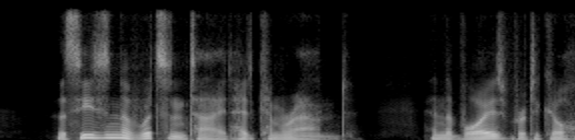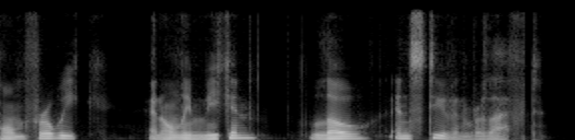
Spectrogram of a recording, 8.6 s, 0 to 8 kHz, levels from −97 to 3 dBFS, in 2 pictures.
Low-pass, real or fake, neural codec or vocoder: 7.2 kHz; fake; codec, 24 kHz, 1.2 kbps, DualCodec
